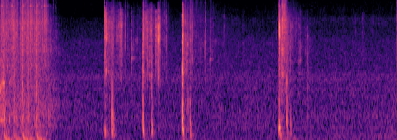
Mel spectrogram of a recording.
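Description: Pistol shots crack sharply, one after another.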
